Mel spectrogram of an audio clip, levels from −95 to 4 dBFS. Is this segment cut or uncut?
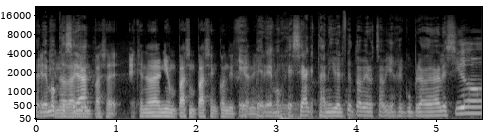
cut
